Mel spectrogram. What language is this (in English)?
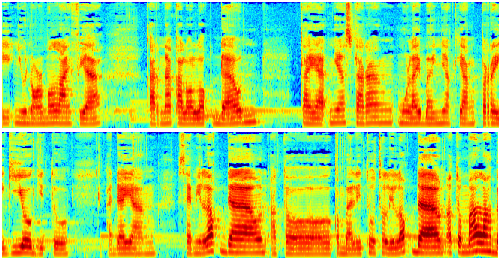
Indonesian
